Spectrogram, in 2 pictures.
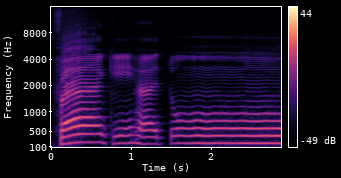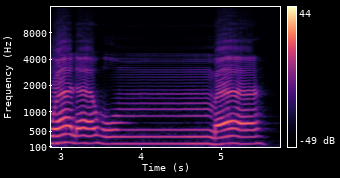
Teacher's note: Kemudian fakihatun wa, ada tanwin berupa dhammatain bertemu dengan huruf waw, maka ini kita namakan dengan idgham bi gunnah. Yaitu cara membacanya, masukkan suara tanwinnya kepada huruf waw dan ditahan dengan gunnah. Karena idgham itu artinya memasukkan, bi gunnah artinya dengan gunnah, dengan penahanan.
